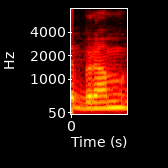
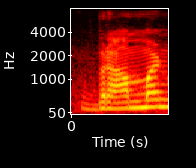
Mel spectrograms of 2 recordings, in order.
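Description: First: "ब्रह्म" as one short syllable, bramh; correct pronunciation. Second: "ब्राह्मण" with a long first aa and a final retroflex n; wrong pronunciation. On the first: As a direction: end "ब्रह्म" on the m, with no -an. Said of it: "ये ब्रह्म कहना चाह रहे हैं". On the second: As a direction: misread it as "ब्राह्मण", ending in -man. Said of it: "ब्राह्मण मत पढ़ना". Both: Shown as a demonstration.

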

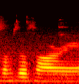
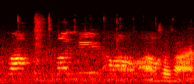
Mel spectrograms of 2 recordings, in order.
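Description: First: Said in the usual way. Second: Slow, higher put-on apology; mock sorry voice. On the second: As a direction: stretch it out in a silly squeaky voice.

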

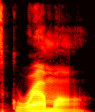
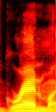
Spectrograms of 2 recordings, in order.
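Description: First: Grandma without any N, "gram-ma"; family pronunciation. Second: Grandma with the N sounded, "gran-ma"; standard pronunciation. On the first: Correcting a friend on the family name, Grandma said as "gram-ma". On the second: Correcting a friend on the family name, Grandma said with an N. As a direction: say Grandma as "GRAN-mah", N clearly heard. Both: Shown as a demonstration. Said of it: "it's not Grandma, it's Grandma".

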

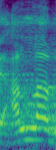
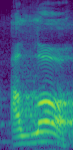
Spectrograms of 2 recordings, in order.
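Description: First: আল্লাহ with an open a ending, "Alla"; Bengali pronunciation. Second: আল্লাহ ending in a rounded o, "Allo"; Arabic pronunciation. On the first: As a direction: say আল্লাহ as "Al-laa". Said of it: "বাংলায় আল্লাহ বলেছি". (বাংলা উচ্চারণে "আল্লা") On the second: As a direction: say আল্লাহ loudly as "Al-lo". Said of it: "আরবি উচ্চারণ হবে আল্লাহ". (আরবি উচ্চারণে "আল্লো") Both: Shown as a demonstration.

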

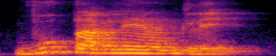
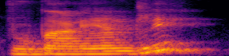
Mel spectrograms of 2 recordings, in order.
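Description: First: VOUS PARLEZ ANGLAIS with the pitch falling at the end; statement intonation. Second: VOUS PARLEZ ANGLAIS with the pitch rising sharply on ANGLAIS; question intonation. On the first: Teacher contrasting statement with question, falling statement intonation. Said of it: "entonación". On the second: Teacher contrasting question with statement, rising question intonation. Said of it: "ce n'est pas la même chose". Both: Shown as a demonstration.

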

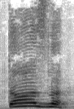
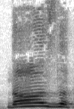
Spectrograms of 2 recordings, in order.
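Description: Both takes have the same delivery.

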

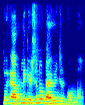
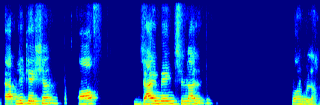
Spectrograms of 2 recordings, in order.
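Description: First: Said in the usual way. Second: "application of dimensional formula" spelled out word by word, very slowly and softly; slow dictation. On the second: Shown as a demonstration.

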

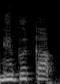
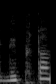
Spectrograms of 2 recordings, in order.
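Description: First: ねぶた said with a voiced b, as the name to set aside; the other festival's name. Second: ねぷた said with a clear unvoiced p; correct festival name. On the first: Naming the other festival ねぶた with b, as the contrast. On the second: Correcting viewers: ねぷた with p, not ねぶた. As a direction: stress the p in ねぷた, the right one. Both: Shown as a demonstration. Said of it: "ねぶたじゃなくて".

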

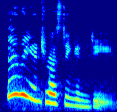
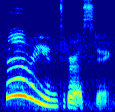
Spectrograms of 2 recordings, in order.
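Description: First: Higher, louder pondering doctor; emphatic doctor. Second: Slow, musing therapist voice; drawn-out pondering doctor; thoughtful doctor. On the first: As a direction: push it up, more intrigued. Counselor repeats, more emphatic. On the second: Psychiatrist strokes beard, ponders. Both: Acted.

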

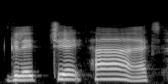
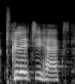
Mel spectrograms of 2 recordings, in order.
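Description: First: Slow, drawn-out glitchy hacks. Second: Higher, quicker glitchy hacks; higher pitch. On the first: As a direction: stretch each word slowly. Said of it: "repeats phrase slowly". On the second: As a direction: pop it up high. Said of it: "repeats phrase higher". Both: Shown as a demonstration.

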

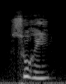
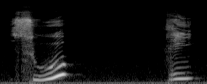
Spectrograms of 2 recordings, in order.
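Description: First: Said in the usual way. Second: "Sou-ri" split in two, a clear pause after "Sou"; "Sou-ri" as two separate, emphatic syllables. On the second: Shown as a demonstration. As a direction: draw out "Sou", pause, then add "ri". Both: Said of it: "il faut que tu colles".

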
